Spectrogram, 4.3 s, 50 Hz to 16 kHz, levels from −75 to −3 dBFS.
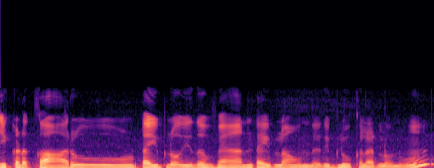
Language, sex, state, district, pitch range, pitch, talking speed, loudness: Telugu, female, Andhra Pradesh, Sri Satya Sai, 170-195 Hz, 185 Hz, 180 wpm, -15 LUFS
